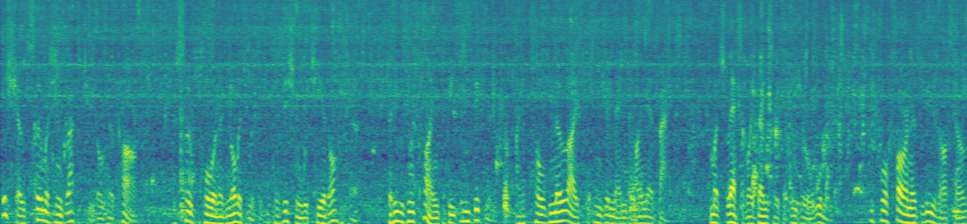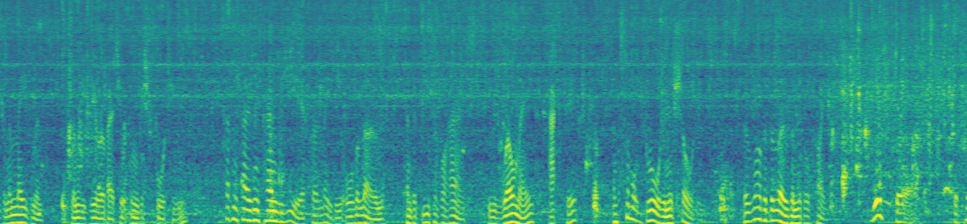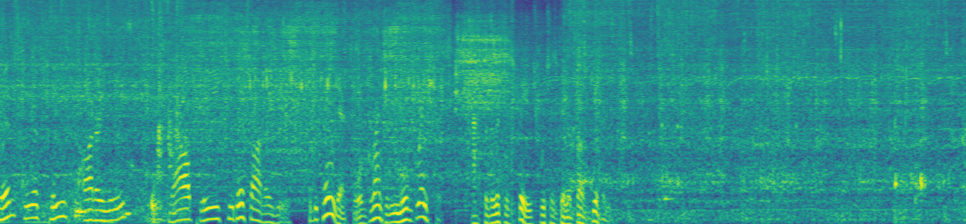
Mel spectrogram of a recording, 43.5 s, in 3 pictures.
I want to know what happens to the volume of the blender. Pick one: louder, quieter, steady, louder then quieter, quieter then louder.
steady.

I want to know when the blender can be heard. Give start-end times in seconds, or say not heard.
26.9-43.4.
